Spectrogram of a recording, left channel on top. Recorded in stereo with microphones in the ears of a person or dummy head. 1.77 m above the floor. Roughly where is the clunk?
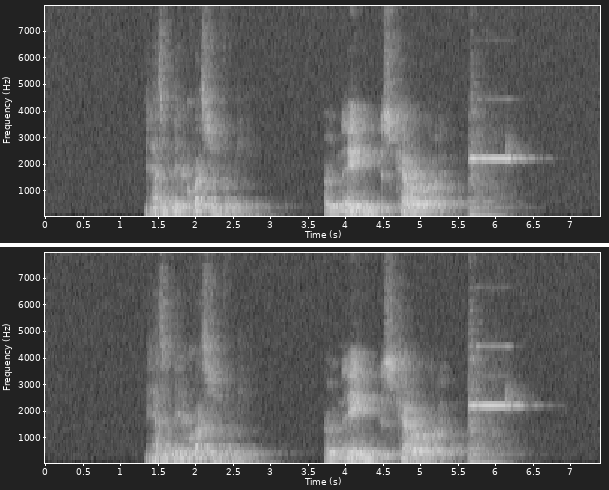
No clunk in this recording.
